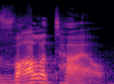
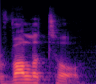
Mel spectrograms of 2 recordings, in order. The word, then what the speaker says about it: volatile: I use the word volatile or volatile. It's pronounced both ways, volatile or volatile.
